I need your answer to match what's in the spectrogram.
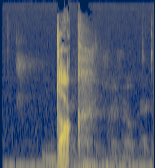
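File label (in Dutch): "Dak", Dutch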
